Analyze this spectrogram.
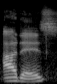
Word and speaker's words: Ade: Because in Italian it's Ade. Ade. I love it. Yes. Ade. So, Ade is the Italian name.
